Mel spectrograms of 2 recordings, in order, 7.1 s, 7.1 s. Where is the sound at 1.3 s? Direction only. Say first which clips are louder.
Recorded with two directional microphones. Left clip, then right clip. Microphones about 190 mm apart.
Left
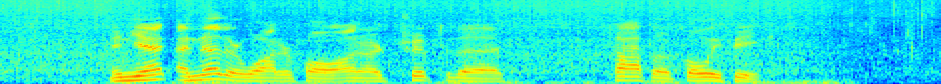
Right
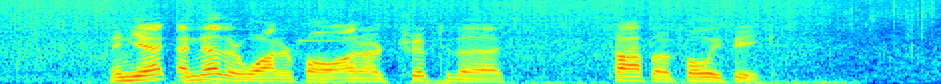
Right 4 dB; 55° right (ahead or behind).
